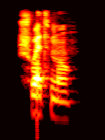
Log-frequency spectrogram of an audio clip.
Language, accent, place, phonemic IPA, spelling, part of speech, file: French, France, Lyon, /ʃwɛt.mɑ̃/, chouettement, adverb, LL-Q150 (fra)-chouettement.wav
- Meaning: really well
